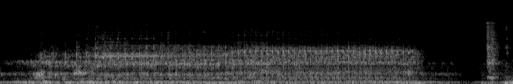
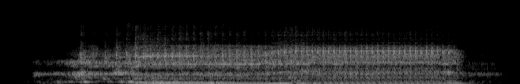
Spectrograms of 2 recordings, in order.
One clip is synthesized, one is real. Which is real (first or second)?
second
